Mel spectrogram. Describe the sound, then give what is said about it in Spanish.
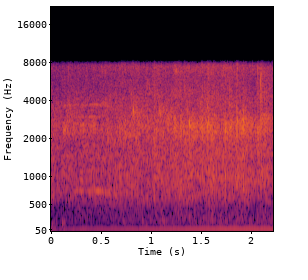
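A church audience applauds the preached word together, a steady, dense wash of clapping hands that holds at an even level for a couple of seconds with no voices standing out. “A ver, crea un ambiente y aplauda esta palabra y diga, Señor, yo lo creo.”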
